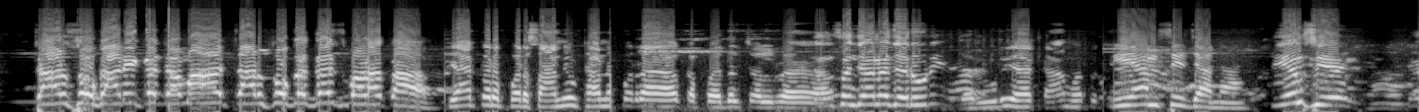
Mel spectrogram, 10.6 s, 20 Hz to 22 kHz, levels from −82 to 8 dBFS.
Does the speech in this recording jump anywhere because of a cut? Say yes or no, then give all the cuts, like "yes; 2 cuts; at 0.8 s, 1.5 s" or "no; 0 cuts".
yes; 2 cuts; at 3.3 s, 8.2 s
